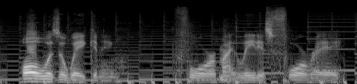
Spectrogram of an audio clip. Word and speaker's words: Alwa: all of us awakening the V sound in there but I'm just going to pronounce it like like an American and not like a Swede all was awakening for my latest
